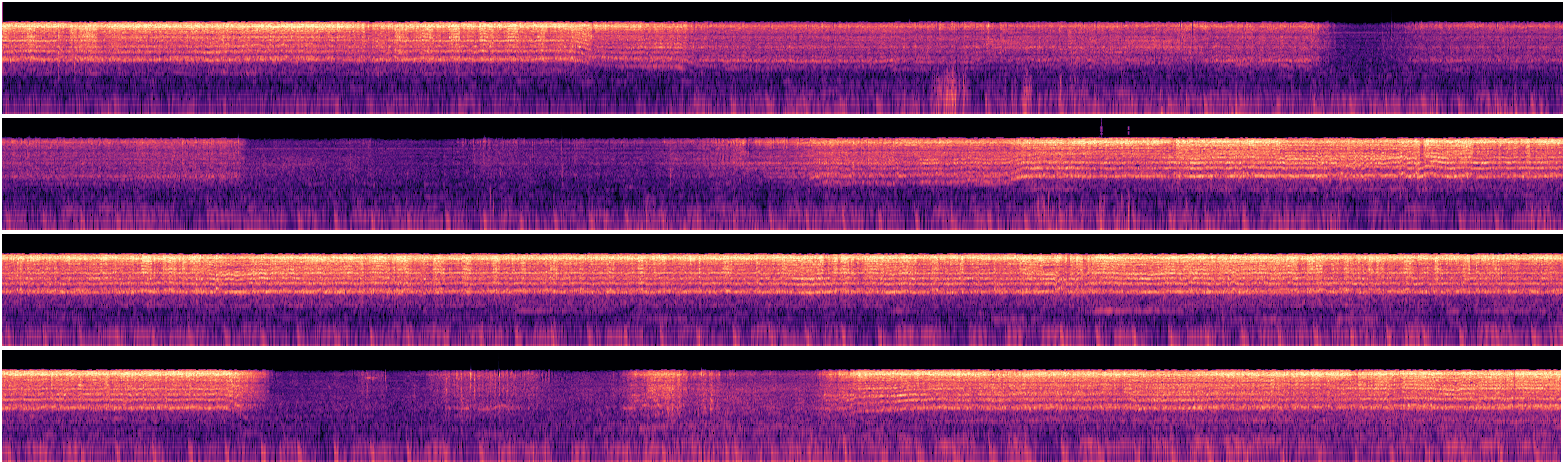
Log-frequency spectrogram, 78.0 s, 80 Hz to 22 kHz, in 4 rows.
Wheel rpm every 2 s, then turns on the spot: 160, 160, 160, 150, 80, 70, 70, 70, 30, 50, 50, 10, 10, 20, 60, 110, 150, 160, 160, 160, 160, 160, 160, 160, 160, 160, 160, 160, 160, 160, 120, 0, 30, 50, 80, 160, 160, 170, 160.
64-66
